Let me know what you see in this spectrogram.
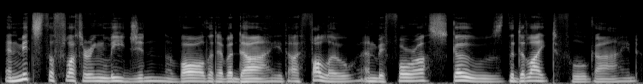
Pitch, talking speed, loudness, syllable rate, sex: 145 Hz, 175 wpm, -18 LUFS, 4.6 syllables/s, male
